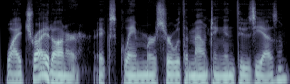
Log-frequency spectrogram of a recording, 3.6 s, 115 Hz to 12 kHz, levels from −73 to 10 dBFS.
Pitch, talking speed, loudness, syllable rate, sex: 100 Hz, 165 wpm, -16 LUFS, 4.8 syllables/s, male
